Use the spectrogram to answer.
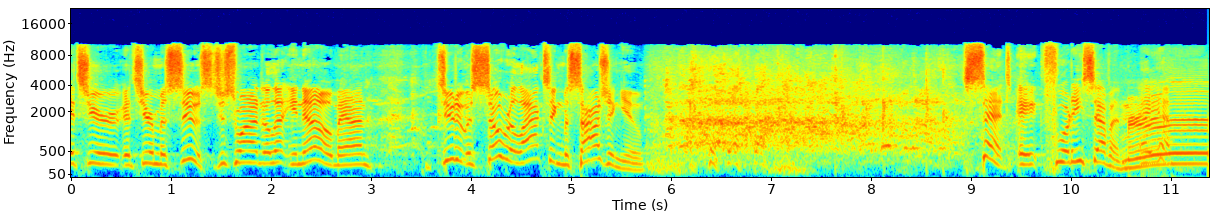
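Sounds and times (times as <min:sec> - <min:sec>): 
speech: 0:00.0 - 0:07.5, 0:09.0 - 0:11.3
laughter: 0:03.0 - 0:04.1, 0:05.7 - 0:09.6
cow mooing: 0:10.6 - 0:11.3.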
